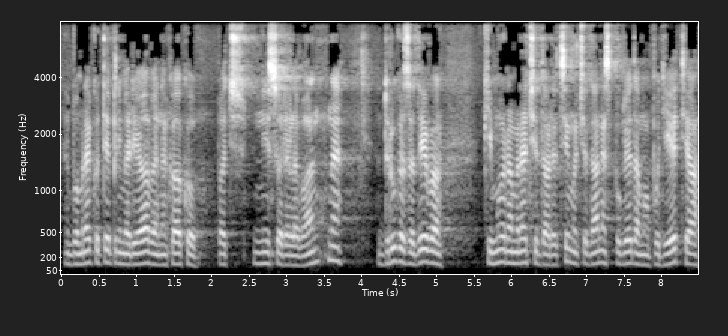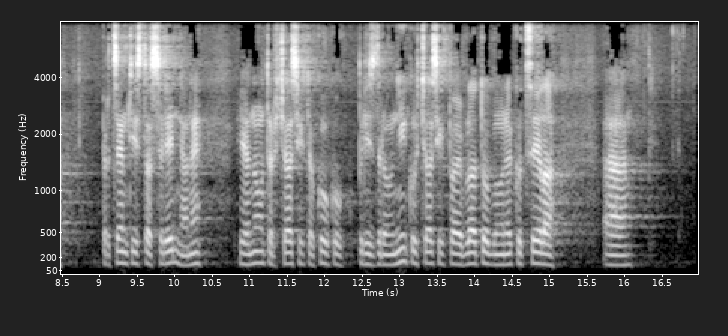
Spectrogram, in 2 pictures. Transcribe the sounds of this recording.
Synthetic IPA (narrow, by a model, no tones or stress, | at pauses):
bomɾeːkəwt̪eːpɾimɛɾjaːʋɛnɛkaːkɔpat͡ʃniːsɔɾɛlɛʋant̪nɛ | d̪ɾuːɡazad̪eːʋa | kimoːɾamɾɛːt͡ʃid̪aɾɛt̪simɔt͡ʃɛd̪aːnɛspɔɡleːd̪amɔpɔd̪jeːt̪ja | pɾɛt̪sɛmt̪ist̪asɾeːd̪nʲjanɛ | jɛnoːt̪aɾwt͡ʃaːsixt̪akoːkopɾizd̪ɾawniːkuwt͡ʃaːsixpajɛblat̪oːbomɾɛːkəwt̪seːla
